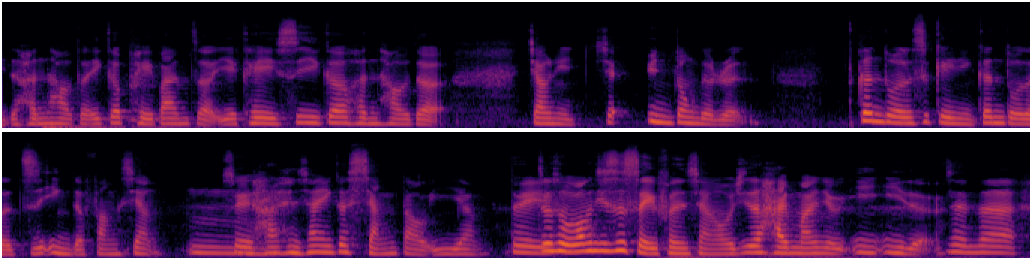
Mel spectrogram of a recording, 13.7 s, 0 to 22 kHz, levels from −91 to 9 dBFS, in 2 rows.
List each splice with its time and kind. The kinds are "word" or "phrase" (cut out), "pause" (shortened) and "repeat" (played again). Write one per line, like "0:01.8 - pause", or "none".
0:07.9 - pause
0:10.1 - pause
